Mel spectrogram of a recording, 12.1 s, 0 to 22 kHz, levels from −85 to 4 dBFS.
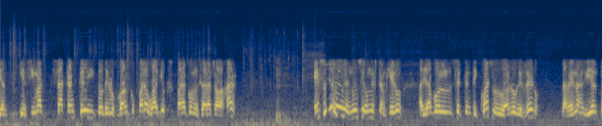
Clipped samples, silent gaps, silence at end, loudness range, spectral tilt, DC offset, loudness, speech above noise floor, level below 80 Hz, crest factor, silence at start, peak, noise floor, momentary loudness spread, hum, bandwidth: under 0.1%; none; 0 s; 2 LU; -6.5 dB/octave; under 0.1%; -14 LUFS; 24 dB; -42 dBFS; 14 dB; 0 s; 0 dBFS; -38 dBFS; 7 LU; none; 7.8 kHz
